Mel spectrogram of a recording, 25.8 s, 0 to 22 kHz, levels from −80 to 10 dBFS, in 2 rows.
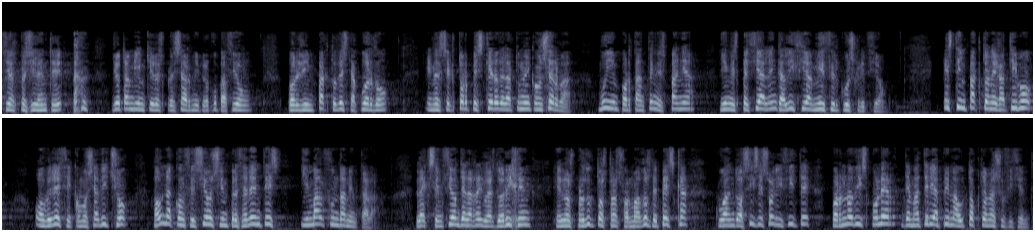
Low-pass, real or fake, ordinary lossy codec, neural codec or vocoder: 7.2 kHz; fake; none; codec, 16 kHz, 16 kbps, FreqCodec, smaller model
